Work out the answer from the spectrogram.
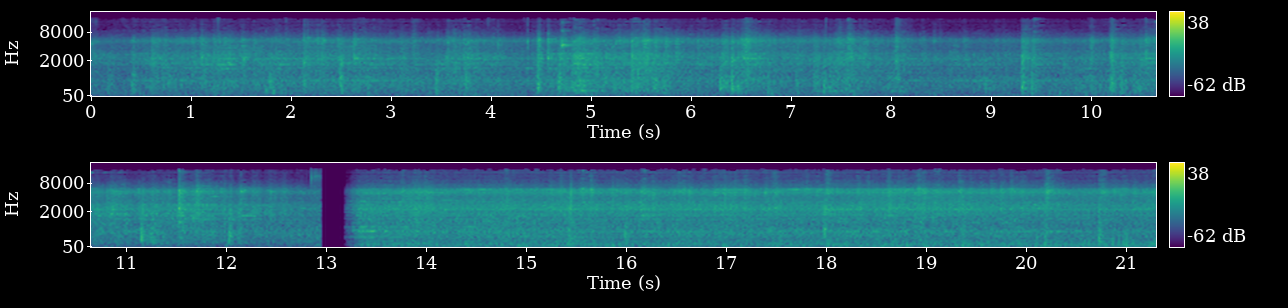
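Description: Passenger train coaches running at speed on the line, heard from on board: a steady rumble of wheels on rail with repeated clacks as the wheels pass over rail joints and pointwork. The sound cuts out for a moment about two-thirds through, then the rumble carries on more evenly.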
